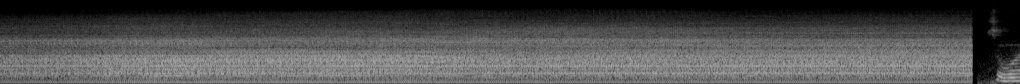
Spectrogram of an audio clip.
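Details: 2015 Toyota Sienna AWD 3.5 L held at 2,000 rpm, checking accessory drive: constant whirring drone over engine hum; tensioner found very noisy and alternator noisy, water pump and AC compressor judged okay.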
